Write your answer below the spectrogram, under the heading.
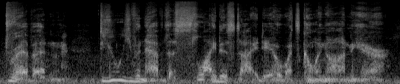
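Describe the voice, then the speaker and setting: A man playing a weary, gruff aging soldier in a video game drama, speaking in a rasping growl. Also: mid-range voice, wildly swooping pitch, moderate pace, in a whisper. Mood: wary, stern.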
